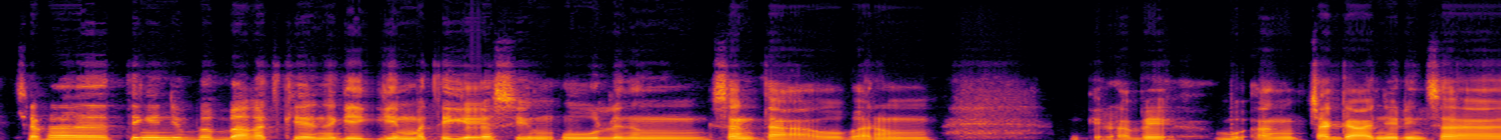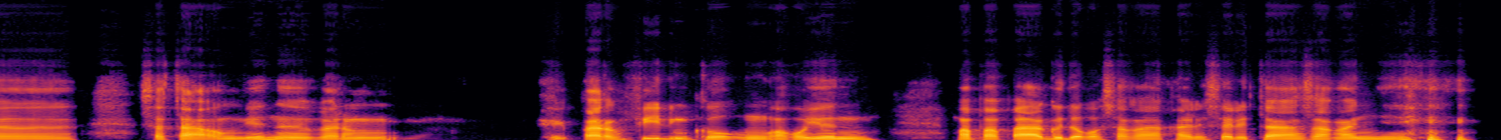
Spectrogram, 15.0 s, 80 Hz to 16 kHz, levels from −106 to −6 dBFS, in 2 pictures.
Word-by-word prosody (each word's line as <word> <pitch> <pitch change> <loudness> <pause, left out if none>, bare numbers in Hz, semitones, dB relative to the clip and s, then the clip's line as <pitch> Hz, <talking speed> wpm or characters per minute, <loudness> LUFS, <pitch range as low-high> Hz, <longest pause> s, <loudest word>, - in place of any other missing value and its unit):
'Tsaka 185 +3 0 0.3
tingin 190 0 +2
n'yo 185 - 0
ba 185 - +1
bakit 160 -2 +3
kaya 155 -1 +2
nagiging 135 -1 +1
matigas 130 -1 +2
'yong 125 0 -3
ulo 120 -1 0
ng 115 0 -2 0.3
isang 120 -3 +2
tao? 115 -1 -1
Parang - - -4 0.8
grabe, 120 +2 -3 0.2
ba 130 -1 -6
ang 125 -1 -3
tiyaga 120 -2 +4
n'yo 115 +1 +1
rin 115 -2 -2
sa, 125 - +3 0.9
sa - - -3
taong 110 -1 +2
'yon, 165 -1 0
ah, 125 -2 0
parang, 115 0 -2 0.9
parang 135 +1 +4
feeling 140 -1 -1
ko 170 +1 -1
kung 140 -1 -2
ako 135 +1 0
yun 165 -2 +3 0.5
mapapagod 125 0 +3
ako 125 0 +1
sa 130 - -2
kakari 120 0 -2
salita 120 0 +1
sa 125 0 0
kanya, 130 +3 -1
eh. 165 -1 -4
125 Hz, 160 wpm, -23 LUFS, 120-135 Hz, 0.9 s, tiyaga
